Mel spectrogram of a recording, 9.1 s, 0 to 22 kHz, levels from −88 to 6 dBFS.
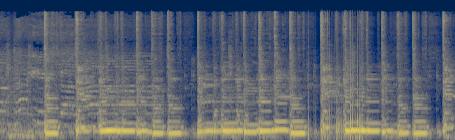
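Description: From 6.13 to 7.26 s, buffer tearing: writer and reader cross mid-period, splicing older audio into each buffer, giving a steady 21.5 Hz rattle that fits a 2048-sample buffer, unlike sporadic clicks.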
